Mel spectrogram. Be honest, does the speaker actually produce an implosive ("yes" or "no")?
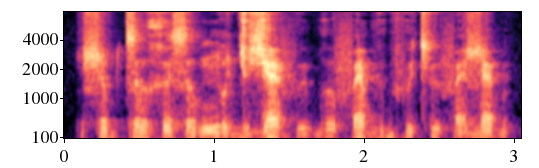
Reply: no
